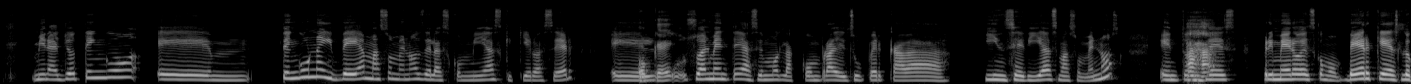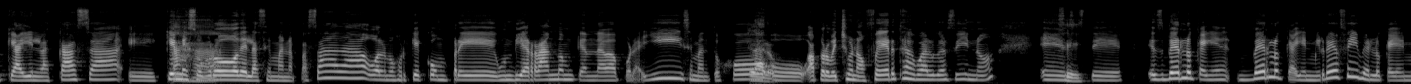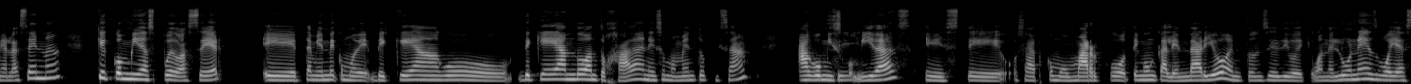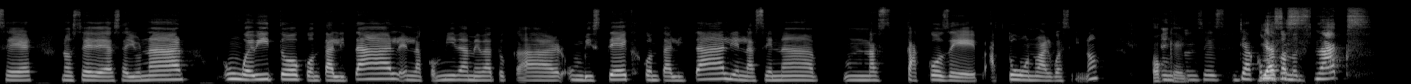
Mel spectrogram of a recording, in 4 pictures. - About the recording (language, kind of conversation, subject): Spanish, podcast, ¿Cómo te organizas para comer más sano cada semana?
- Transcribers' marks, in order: other background noise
